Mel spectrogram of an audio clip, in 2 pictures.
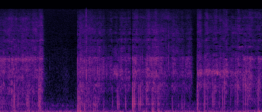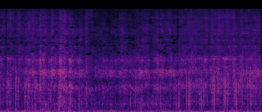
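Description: Long nails scratch and press the film of large, clear, inflated plastic air-column cushion wrap, its hollow air-filled tubes giving off dense, bright crinkling and scraping. A short near-silent pause early on is followed by sharp snapping clicks over the continuous rustle.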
